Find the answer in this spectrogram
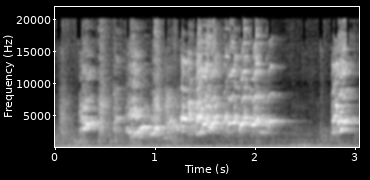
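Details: Fischer's lovebirds giving a run of high, sharp chirps and squeaky twitters, several birds overlapping, ending with a short gap and a final burst, faint low hum underneath.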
